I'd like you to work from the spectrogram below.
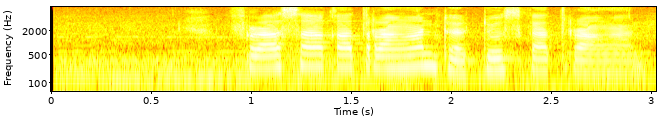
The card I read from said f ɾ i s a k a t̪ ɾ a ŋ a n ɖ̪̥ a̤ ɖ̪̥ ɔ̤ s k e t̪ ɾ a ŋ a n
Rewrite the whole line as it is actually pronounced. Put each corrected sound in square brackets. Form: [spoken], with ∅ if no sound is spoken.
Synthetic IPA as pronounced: f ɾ [a] s a k a t̪ ɾ a ŋ a n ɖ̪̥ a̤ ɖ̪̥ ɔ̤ s k [a] t̪ ɾ a ŋ a n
